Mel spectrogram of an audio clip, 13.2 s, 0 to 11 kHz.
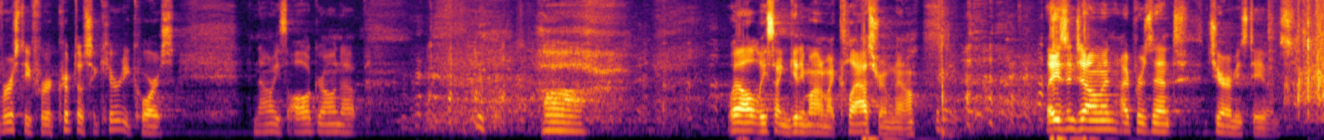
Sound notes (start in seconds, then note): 4.0 laughter; 5.4 sighs; 9.4 laughter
